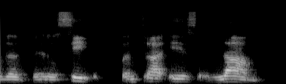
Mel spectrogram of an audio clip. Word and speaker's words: lam: So for example root chakra beach mantra or the the seed mantra is lamb l a m.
